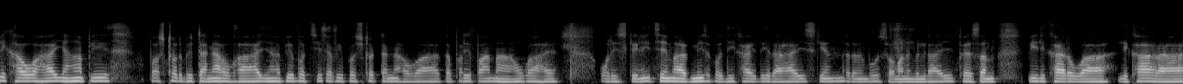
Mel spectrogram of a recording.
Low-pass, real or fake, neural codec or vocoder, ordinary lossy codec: 7.2 kHz; fake; codec, 16 kHz, 0.8 kbps, ZipCodec; none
